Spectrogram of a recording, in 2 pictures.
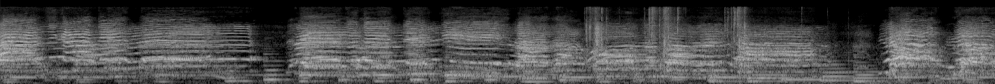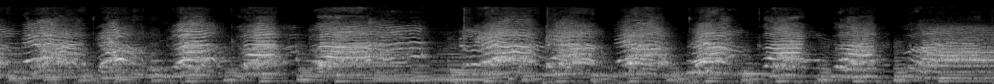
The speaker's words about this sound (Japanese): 今日はそんなオタマジャクシに変身して、子どもたちが元気にオタマジャクシの歌を歌います。どうぞお聴きください。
